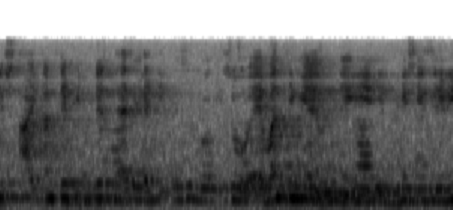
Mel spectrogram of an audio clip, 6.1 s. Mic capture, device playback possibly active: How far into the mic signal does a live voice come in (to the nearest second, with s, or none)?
1 s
